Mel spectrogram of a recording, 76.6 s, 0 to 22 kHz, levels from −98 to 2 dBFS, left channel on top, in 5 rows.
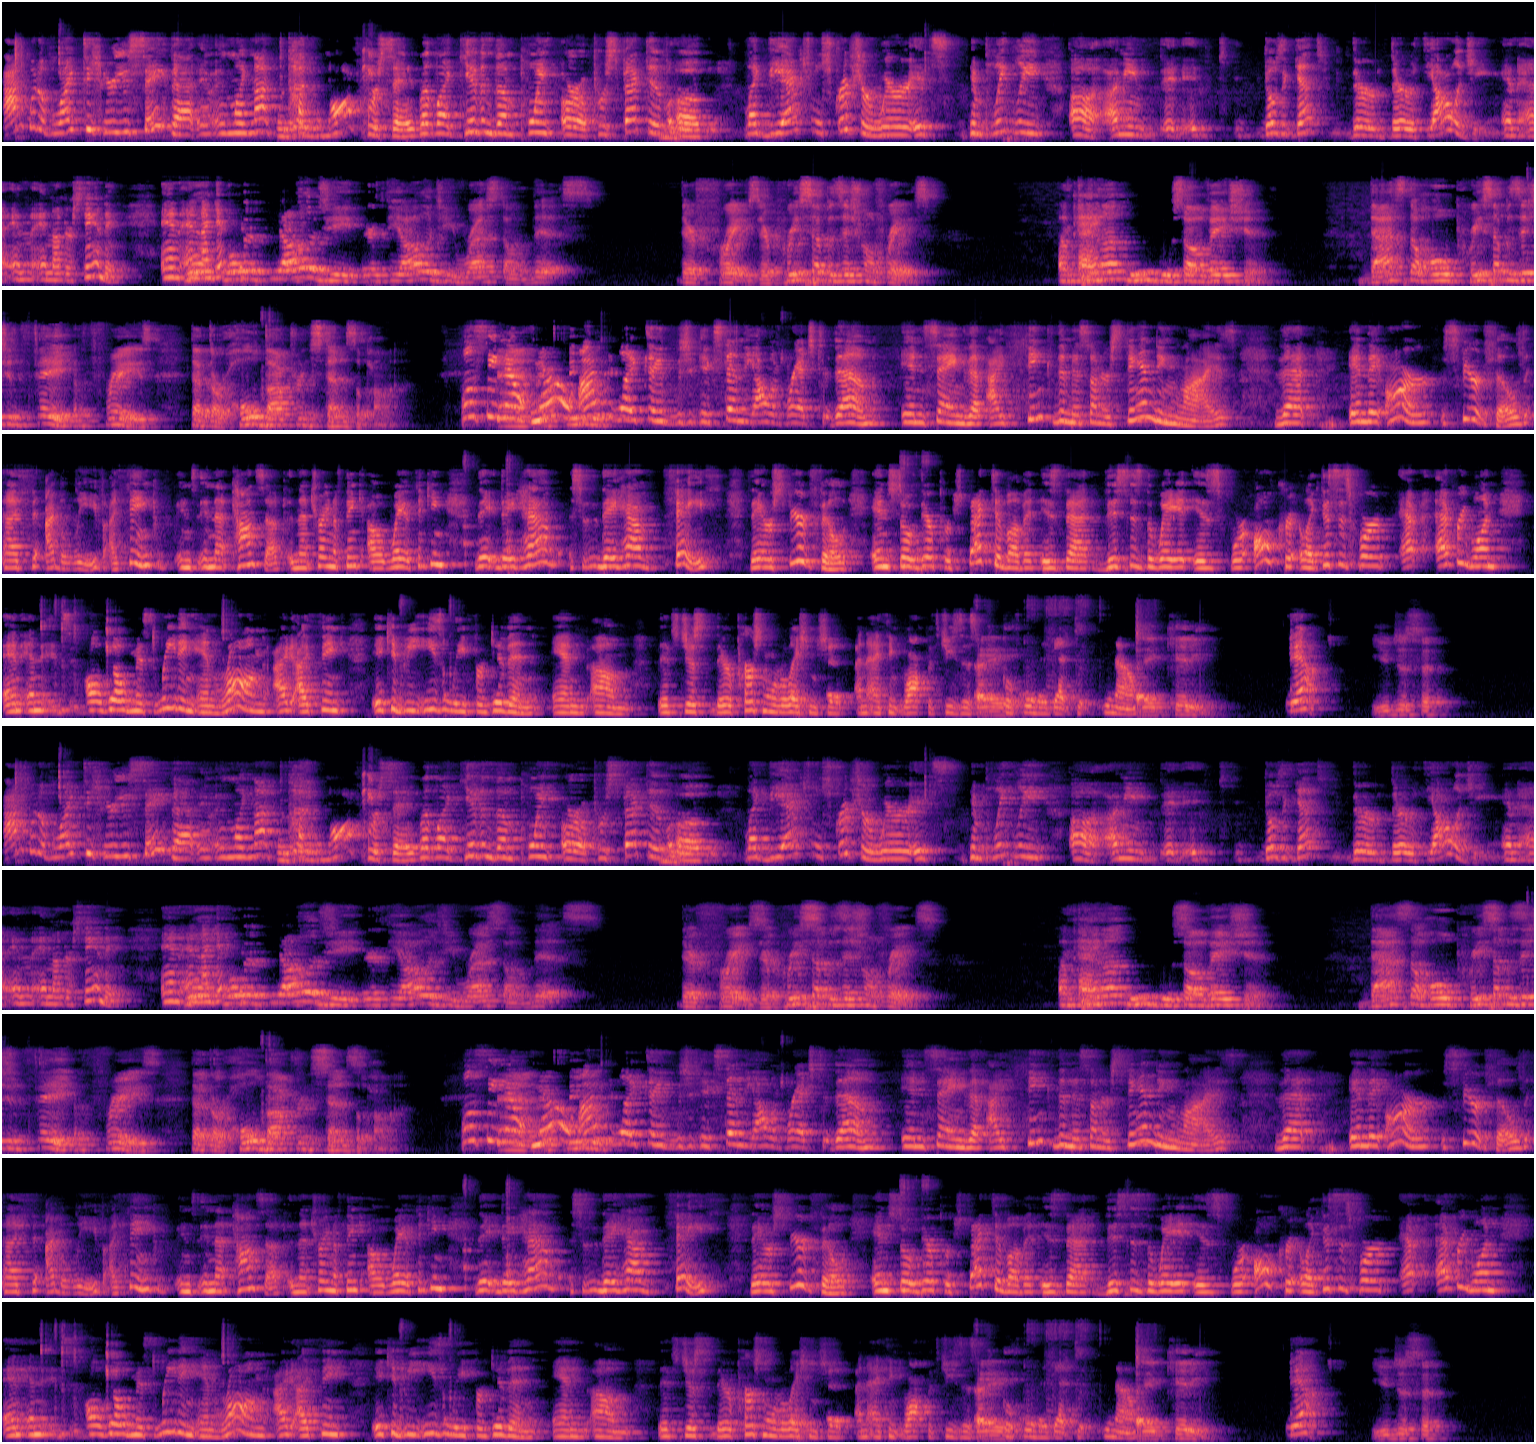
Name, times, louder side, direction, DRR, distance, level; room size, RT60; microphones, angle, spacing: voice 1, 0.0-7.0 7.4-12.0 12.6-17.6 18.1-18.2 25.9-26.3 35.2-67.6 67.8-71.0 71.3-72.6 74.1-74.5, left 3 dB, 55° left, 1.0 m, -28 dB
voice 2, 2.7-3.1 6.6-6.8 17.1-21.2 22.1-24.6 25.9-28.0 28.9-34.5 35.6-36.7 69.1-69.3, left 2 dB, 80° left, 6.4 m, -31 dB
voice 3, 71.0-71.4 71.7-71.9 72.6-73.4 75.0-75.5, equal, ahead, 2.9 m, -32 dB
16.0 x 14.0 x 3.4 m
head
